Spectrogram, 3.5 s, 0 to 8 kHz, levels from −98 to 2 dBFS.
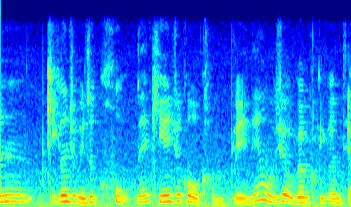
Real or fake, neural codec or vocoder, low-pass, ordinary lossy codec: real; none; 7.2 kHz; none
